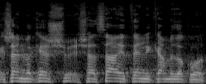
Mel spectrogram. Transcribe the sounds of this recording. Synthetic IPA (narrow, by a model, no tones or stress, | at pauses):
kḁʃanievakeʃʃeasaʁit̪enlikamad̪okot̪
